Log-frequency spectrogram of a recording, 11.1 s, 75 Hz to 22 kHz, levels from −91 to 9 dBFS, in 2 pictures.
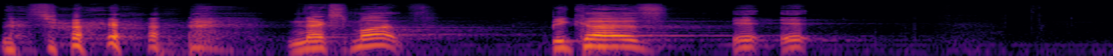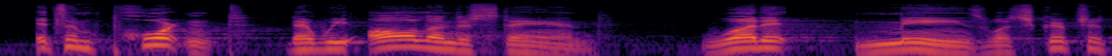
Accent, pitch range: American, 135-195 Hz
